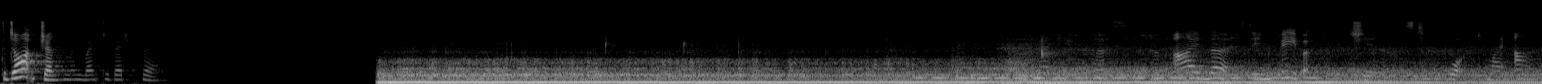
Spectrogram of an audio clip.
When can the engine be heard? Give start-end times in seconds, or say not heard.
3.8-15.3.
